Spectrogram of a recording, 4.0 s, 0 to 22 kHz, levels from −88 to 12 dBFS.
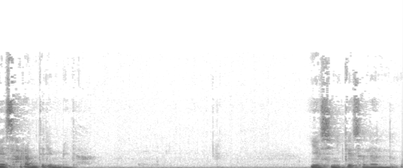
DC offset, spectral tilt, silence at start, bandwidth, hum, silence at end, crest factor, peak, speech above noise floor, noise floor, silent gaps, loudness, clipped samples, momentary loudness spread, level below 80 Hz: under 0.1%; -5.5 dB/octave; 0 s; 15.5 kHz; none; 0 s; 20 dB; -12 dBFS; 24 dB; -53 dBFS; none; -30 LUFS; under 0.1%; 14 LU; -56 dBFS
